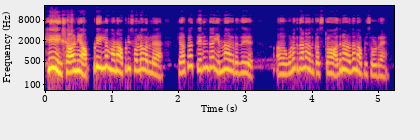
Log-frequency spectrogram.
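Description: A woman voicing a gentle, patient young man in a cartoon, soothing and reassuring the people around him. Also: sits high, no echo, natural voice. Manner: soothing, reassuring, quick talking. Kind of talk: cartoon voice acting.

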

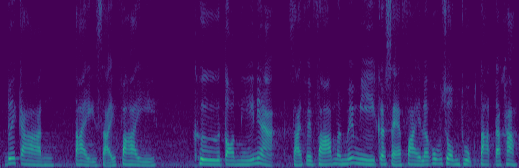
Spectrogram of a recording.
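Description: Expressive female news anchor addressing viewers. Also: mid-range voice, fairly quick, big-room sound, slight background noise. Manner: expressive, talks directly to viewers. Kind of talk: news commentary.

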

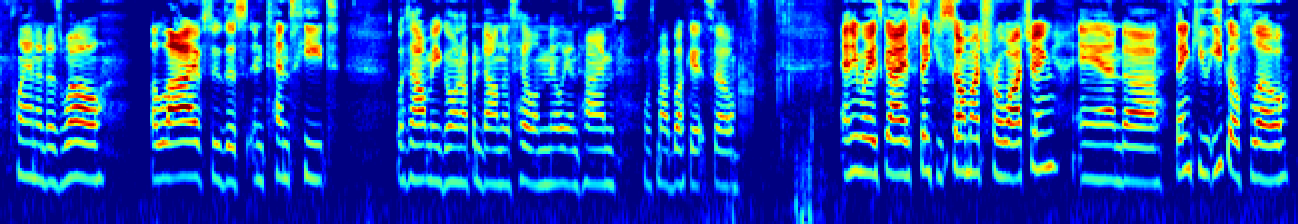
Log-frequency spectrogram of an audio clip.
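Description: A woman's voice: a little high, a bit bright, slight background noise. A woman from Florida vlogging outdoors on a hillside, talking to viewers as she works, swearing casually and running out of breath. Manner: chatty, swears, talks to viewers while working. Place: outdoors on a hill by a canal.

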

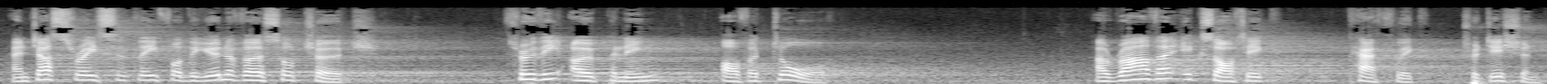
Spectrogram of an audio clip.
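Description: Solemn archbishop preaching in a cathedral. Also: male voice, a little high, a bit bright. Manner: measured, solemn preaching with deliberate pauses. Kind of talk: sermon. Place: large stone cathedral, at a lectern. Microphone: lectern microphone. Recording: long cathedral reverb.

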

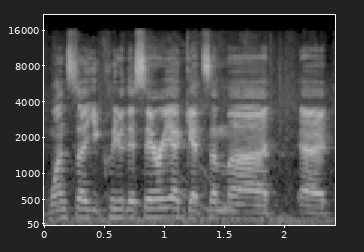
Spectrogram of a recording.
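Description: A man with a fairly high voice coaches a player through a game in casual let's play chat. His directions come haltingly, step by step. Game music plays clearly behind him. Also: steady tone, sharp tone. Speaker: co-commentator guiding the player. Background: video game music and battle audio.

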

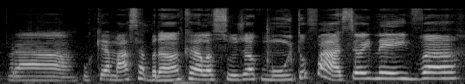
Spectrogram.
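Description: A woman's voice: on the high side, fairly even intonation, a little slow, fairly bright tone. A woman hosting a casual craft live stream, chatting with viewers and greeting them by name.

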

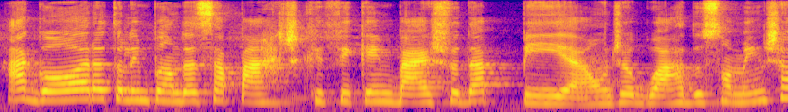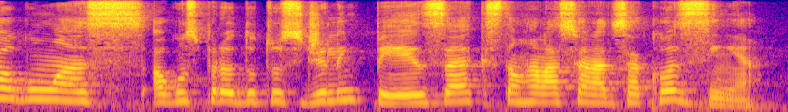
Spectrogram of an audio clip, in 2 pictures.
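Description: Chatty Brazilian woman narrating home cleaning. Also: mid-range voice. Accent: Brazilian Portuguese. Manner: chatty, addresses viewers directly. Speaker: home organization vlogger.

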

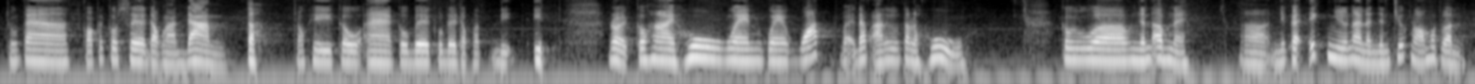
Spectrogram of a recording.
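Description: A woman's voice: mid-range voice, moderate pace. A woman, teaching as she explains answers to an English test, with many "à" fillers. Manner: frequent "à" fillers, steady explaining.

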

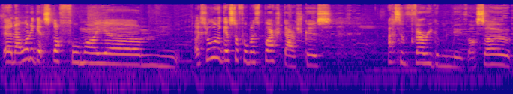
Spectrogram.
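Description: A woman giving excited gameplay commentary as a gaming channel host, breaking into shouts and yelps at the action. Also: high voice, normal speed, faint music behind.

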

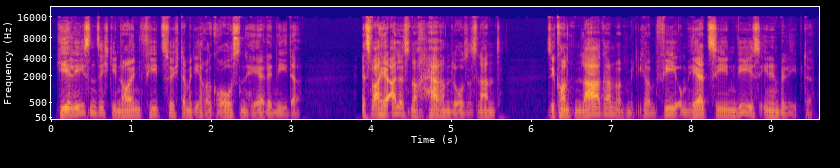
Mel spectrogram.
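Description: A man reading an audiobook novel aloud in calm, even scripted narration. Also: fairly low pitch, moderate pace, no room sound, clean studio sound.

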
